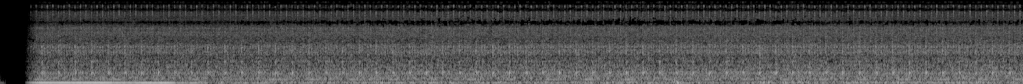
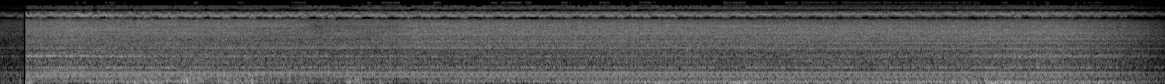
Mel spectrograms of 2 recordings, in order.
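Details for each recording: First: Car engine running after the drive belt that squealed and chirped was swapped for a new one. An even mechanical whir with no squeal or chirp from the belt area: the new drive belt sounds healthy. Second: Car petrol engine starting on the driveway runs with a steady, thin high-pitched serpentine drive belt squeal over idle. Noise is loudest at morning start-up in humid or wet conditions, quietens with use, and was noticed stationary in a car park.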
